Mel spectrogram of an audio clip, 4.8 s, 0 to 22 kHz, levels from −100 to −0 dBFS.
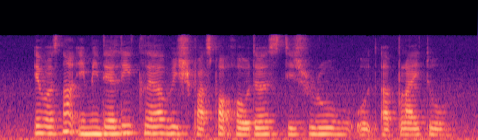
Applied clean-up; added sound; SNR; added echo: none; none; none; none.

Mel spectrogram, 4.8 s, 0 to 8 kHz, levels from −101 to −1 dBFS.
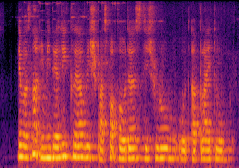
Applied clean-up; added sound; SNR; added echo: neural separator model SepFormer DNS4.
